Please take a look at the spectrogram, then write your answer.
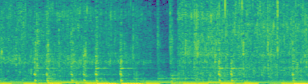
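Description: Food sizzles and crackles in hot oil and fat in a home kitchen pan during a cooking challenge, loud and steady, with rhythmic stirring scrapes and bursts of spitting throughout.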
